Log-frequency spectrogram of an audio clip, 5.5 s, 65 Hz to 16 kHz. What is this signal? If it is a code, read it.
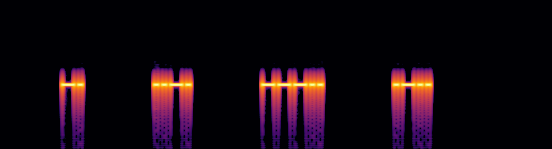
Morse code, heard as a keyed tone, about 30 wpm, spaced as for 10 wpm, 700 Hz. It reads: NF8L
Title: USA Call Signs - 4 Characters - 6x Character Spacing - 30wpm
